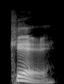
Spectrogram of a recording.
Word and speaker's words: que: Spanish language the word K which means that this word is pronounced kind of like the English letter K but it's actually spelled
